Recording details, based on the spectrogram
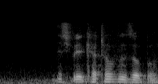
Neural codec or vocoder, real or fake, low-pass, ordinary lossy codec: codec, 16 kHz, 1.1 kbps, Voila-Tokenizer; fake; 7.2 kHz; none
